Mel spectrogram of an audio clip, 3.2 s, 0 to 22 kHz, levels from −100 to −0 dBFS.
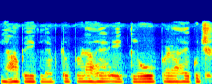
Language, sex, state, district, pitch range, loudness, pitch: Hindi, female, Haryana, Rohtak, 130-135 Hz, -17 LUFS, 135 Hz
